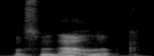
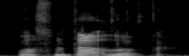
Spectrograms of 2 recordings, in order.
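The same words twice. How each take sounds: First: Said in the usual way. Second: Pitched up, pressing hard on that; tense question. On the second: Acted. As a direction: demand it, stressing that. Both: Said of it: "So what you just said again".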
